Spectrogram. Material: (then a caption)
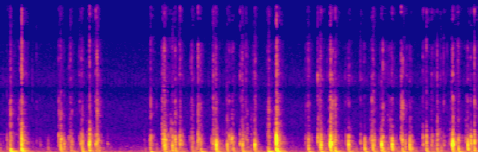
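Plastic. Slower fingertip typing on a mechanical keyboard fitted with plastic cat keycaps produces short, dry clacks in uneven bursts with brief pauses between them. Each tap has a bright click over a low thock and dies away almost instantly.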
